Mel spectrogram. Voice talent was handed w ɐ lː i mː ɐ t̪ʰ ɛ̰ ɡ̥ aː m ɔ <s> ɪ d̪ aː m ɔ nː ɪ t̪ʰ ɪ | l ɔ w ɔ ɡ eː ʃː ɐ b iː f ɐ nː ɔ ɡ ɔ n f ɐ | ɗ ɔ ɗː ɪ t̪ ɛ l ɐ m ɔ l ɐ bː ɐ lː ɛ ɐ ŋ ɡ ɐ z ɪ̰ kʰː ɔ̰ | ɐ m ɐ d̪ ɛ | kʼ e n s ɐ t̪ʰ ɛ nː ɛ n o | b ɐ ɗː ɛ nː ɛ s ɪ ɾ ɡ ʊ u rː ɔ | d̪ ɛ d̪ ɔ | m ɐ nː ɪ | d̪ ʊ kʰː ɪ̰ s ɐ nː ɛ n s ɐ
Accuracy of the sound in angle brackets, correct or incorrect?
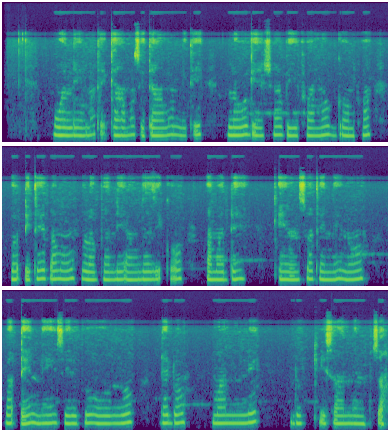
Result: correct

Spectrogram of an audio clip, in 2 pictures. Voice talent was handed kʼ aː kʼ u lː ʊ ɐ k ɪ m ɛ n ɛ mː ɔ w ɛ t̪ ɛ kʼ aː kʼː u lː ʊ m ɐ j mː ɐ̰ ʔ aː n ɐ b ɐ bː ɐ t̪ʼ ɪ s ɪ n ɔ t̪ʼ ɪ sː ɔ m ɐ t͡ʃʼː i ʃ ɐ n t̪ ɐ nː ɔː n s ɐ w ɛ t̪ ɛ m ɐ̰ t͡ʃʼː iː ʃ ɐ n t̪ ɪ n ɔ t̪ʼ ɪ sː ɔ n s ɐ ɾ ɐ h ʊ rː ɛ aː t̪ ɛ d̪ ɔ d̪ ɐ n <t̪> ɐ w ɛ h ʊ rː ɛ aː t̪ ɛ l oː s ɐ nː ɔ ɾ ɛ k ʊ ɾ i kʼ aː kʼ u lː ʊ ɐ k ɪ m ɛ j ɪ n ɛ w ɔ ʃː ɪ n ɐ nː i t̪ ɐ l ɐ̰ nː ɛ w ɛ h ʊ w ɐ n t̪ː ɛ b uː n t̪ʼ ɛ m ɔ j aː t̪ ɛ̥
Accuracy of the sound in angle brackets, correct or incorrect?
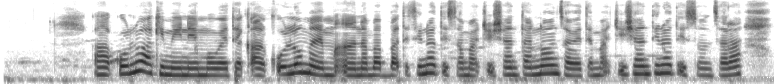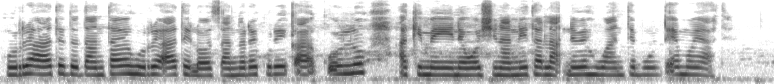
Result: correct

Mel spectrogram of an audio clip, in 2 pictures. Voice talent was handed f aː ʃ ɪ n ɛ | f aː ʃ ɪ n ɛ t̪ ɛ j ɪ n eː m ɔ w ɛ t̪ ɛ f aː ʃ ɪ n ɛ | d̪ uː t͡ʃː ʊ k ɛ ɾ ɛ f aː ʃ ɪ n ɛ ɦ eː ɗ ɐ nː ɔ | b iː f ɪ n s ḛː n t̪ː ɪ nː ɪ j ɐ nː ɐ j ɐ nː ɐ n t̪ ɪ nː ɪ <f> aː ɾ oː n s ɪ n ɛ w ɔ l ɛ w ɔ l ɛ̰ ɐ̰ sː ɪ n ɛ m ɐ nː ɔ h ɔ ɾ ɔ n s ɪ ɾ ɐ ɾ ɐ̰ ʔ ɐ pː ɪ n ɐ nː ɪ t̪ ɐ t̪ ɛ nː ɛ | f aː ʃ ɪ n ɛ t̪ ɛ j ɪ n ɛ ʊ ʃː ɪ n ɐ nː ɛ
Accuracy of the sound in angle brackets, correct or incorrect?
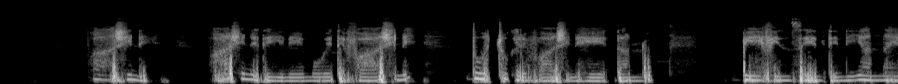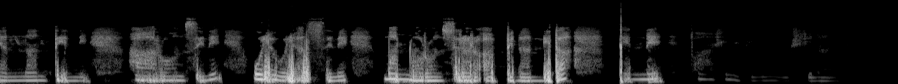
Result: incorrect: h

